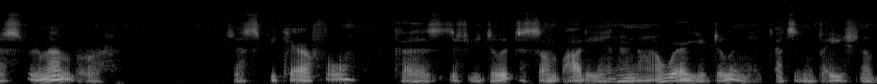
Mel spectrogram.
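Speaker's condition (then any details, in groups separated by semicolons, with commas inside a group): Cerebral palsy; from birth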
